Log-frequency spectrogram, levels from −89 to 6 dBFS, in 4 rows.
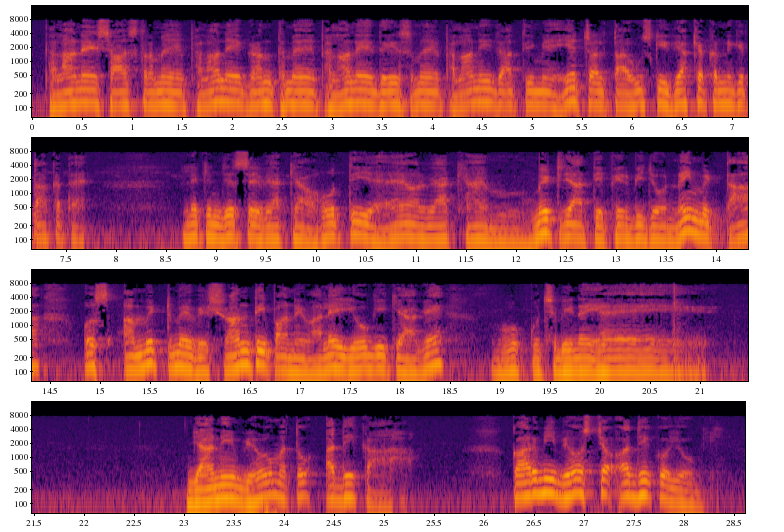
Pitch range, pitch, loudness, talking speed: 95-115 Hz, 105 Hz, -24 LUFS, 115 wpm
